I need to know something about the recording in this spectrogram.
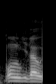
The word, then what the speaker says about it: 공지: 그래서 자, 쓸 때는 공지라고 쓰고 읽을 때는 뭐라고 읽는다? 꽁지다라고 합니다. 나머지라는, 꽁지가 보통 나머지라는 의미가 되죠. 그래서 자, 공지라고 쓰고 꽁지라고 읽는다 잊지 마시고, 요 나지는 건물이 하나도 없는 겁니다.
